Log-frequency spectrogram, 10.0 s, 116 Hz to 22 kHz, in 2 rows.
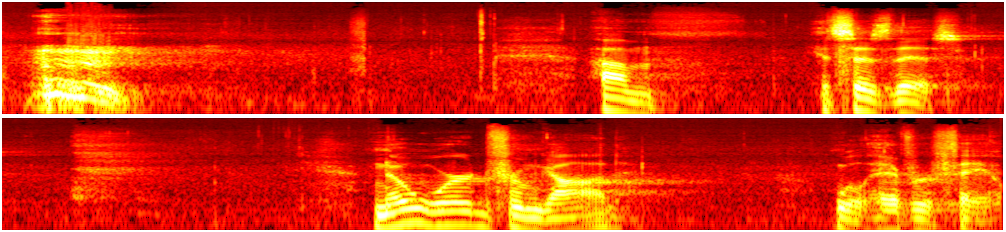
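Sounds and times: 
man clearing his throat: 0:00.1 - 0:01.1
speech: 0:00.2 - 0:00.8, 0:03.0 - 0:03.5, 0:04.1 - 0:04.9, 0:06.9 - 0:08.3, 0:09.2 - 0:10.0.

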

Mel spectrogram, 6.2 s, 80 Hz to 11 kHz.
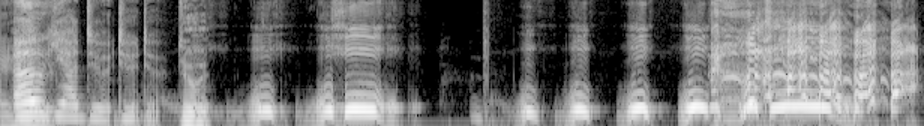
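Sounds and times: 
speech: 0:00.0 - 0:05.9
person vocally imitating owl hoots: 0:01.6 - 0:04.8
people laughing: 0:04.7 - 0:06.1.

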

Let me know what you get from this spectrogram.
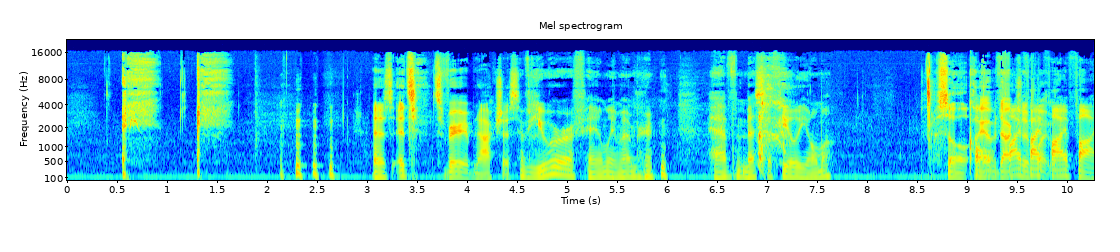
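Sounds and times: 
low steady hum: 0:00.0 - 0:10.2
person coughing hiccup-like coughs: 0:00.6 - 0:01.7, 0:06.9 - 0:07.2
speech: 0:02.3 - 0:07.8, 0:08.7 - 0:10.2.

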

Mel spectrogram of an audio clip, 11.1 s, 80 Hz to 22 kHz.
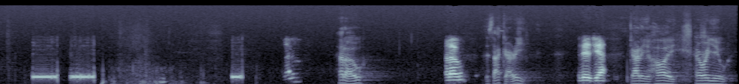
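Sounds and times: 
telephone ringing tone on an outgoing call: 0:00.5 - 0:01.5, 0:03.5 - 0:03.7
speech: 0:05.1 - 0:05.6, 0:06.7 - 0:08.0, 0:08.7 - 0:11.0.

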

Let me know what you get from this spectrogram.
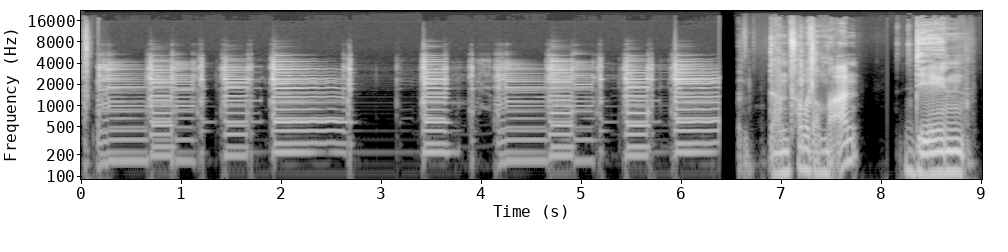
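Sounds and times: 
dry electric guitar with reverb turned off playing chord stabs and held chords: 0:00.2 - 0:06.4
speech: 0:07.0 - 0:09.0.

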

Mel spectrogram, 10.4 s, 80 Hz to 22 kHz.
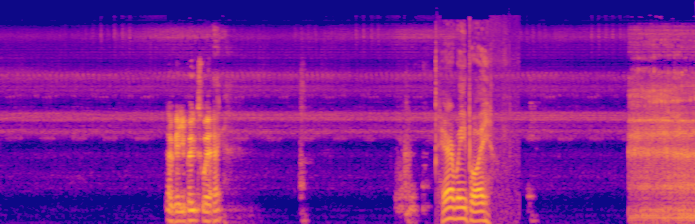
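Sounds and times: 
speech: 0:02.5 - 0:03.5, 0:06.6 - 0:07.5
monster growling: 0:09.4 - 0:10.4.

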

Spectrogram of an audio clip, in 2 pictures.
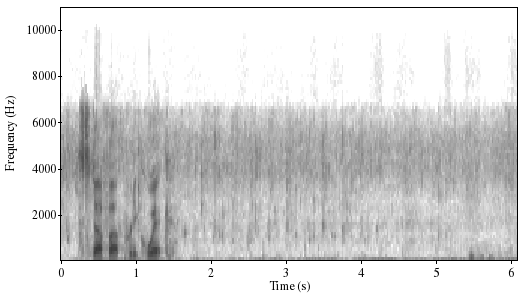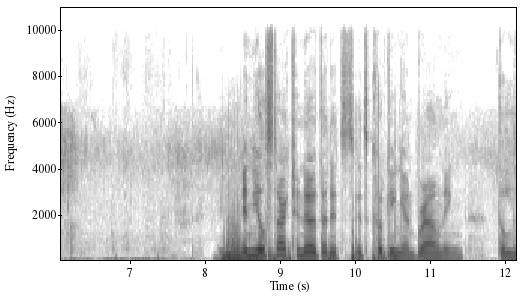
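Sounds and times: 
running water from a kitchen tap: 0:00.0 - 0:06.6
speech: 0:00.2 - 0:01.6, 0:08.5 - 0:12.1.

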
